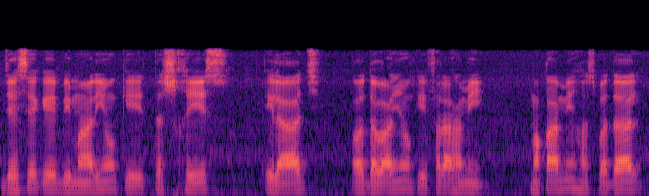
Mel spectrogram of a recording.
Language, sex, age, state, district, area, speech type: Urdu, male, 18-30, Delhi, East Delhi, urban, spontaneous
